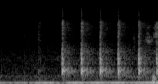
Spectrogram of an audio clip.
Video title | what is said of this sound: KUKIRIN G2 MAX // 1000w48v20ah // LA MEILLEURE VERSION // FR #escooter #kugoo #electricscooter | ça a l'air tout léger, ça résonne, ça fait un peu coffre de résonance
